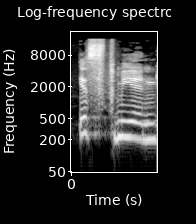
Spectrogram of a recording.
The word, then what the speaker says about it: Isthmian: So the Isthmian Games.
